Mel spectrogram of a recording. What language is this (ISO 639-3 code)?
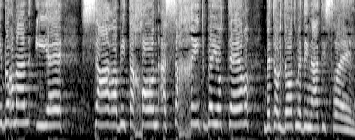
heb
